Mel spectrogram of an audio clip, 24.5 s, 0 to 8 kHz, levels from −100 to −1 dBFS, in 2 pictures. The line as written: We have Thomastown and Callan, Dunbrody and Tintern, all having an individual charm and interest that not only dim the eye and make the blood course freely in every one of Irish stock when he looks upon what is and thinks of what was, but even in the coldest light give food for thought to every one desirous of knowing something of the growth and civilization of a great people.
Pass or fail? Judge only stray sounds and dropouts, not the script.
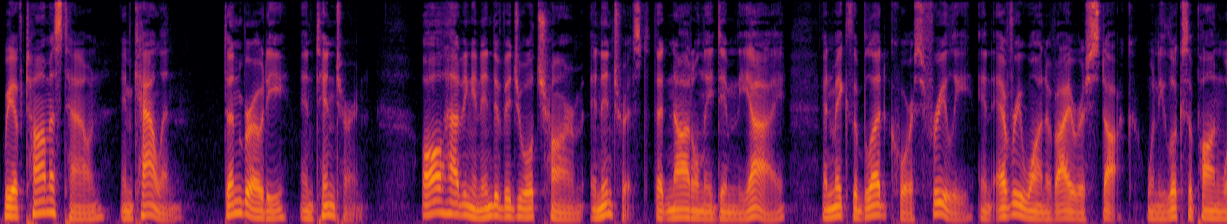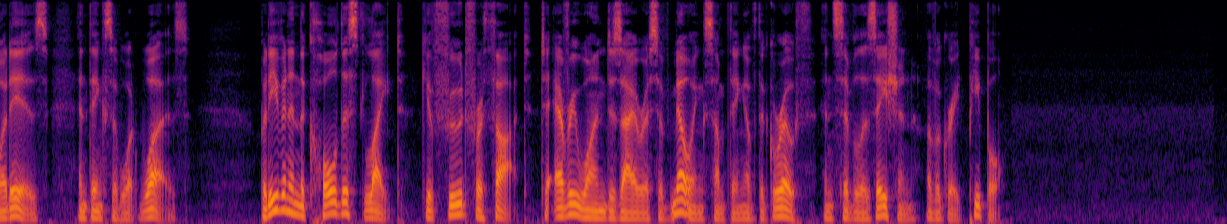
pass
